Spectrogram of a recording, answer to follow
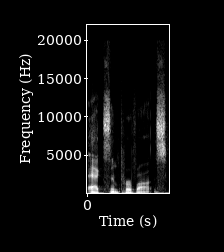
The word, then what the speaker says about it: Aix-en-Provence: So pronounce that for me. It is the University of Aix-Marseille Okay. in Aix-en-Provence, France.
